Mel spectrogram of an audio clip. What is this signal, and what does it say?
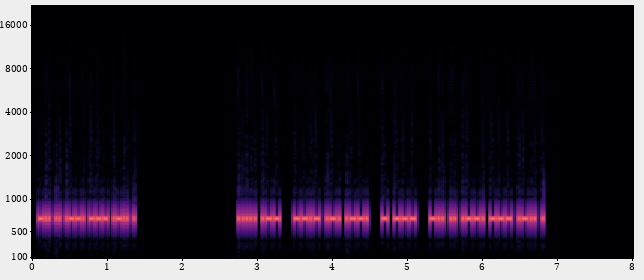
Morse code, heard as a keyed tone, about 58 wpm, 700 Hz. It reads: DIPOLE 5W QRP TO DIPOLE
